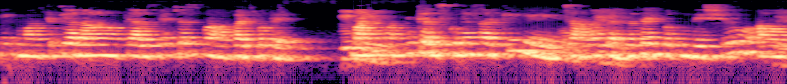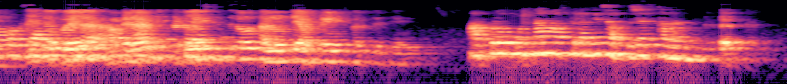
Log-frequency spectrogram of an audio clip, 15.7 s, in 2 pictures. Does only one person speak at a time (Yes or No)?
No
